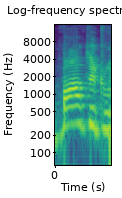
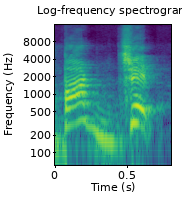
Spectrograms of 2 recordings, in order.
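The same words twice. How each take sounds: First: বাজেট as "BA-jet"; no d sound in বাজেট; smooth open first syllable in বাজেট; correct pronunciation. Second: বাজেট said as "bad-jet"; wrong pronunciation. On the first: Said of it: "বাজেট উচ্চারণই কিন্তু হচ্ছে". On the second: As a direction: add a hard d before j in বাজেট. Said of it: "উচ্চারণটা না করে". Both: Shown as a demonstration.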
